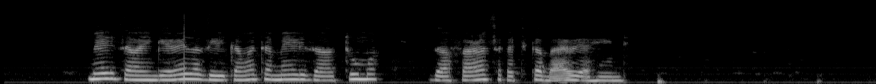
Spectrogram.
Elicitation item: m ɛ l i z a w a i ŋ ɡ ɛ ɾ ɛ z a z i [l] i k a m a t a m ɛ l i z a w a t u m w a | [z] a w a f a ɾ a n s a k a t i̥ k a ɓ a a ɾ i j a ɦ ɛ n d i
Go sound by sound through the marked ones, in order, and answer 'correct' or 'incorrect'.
correct, correct

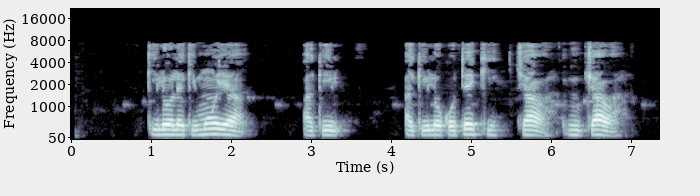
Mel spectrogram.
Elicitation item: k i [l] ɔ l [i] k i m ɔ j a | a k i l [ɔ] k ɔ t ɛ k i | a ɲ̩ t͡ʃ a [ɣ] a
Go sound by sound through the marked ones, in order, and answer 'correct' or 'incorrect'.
correct, incorrect: ɛ, correct, incorrect: w

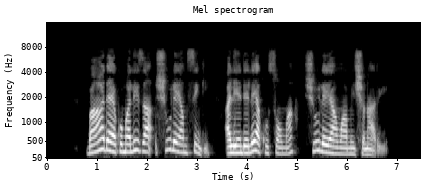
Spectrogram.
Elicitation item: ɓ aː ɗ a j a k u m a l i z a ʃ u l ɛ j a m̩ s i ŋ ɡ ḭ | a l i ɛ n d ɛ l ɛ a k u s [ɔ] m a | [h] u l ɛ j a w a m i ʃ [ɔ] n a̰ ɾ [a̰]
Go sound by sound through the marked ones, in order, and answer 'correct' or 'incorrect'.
correct, incorrect: ʃ, correct, incorrect: ḭ

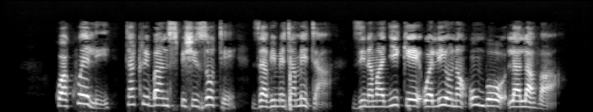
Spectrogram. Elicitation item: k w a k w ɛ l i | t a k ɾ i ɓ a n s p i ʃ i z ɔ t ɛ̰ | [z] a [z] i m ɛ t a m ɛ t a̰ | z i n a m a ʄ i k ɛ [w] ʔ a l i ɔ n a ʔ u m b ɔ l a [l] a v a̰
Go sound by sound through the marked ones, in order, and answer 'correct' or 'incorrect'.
correct, incorrect: v, correct, correct

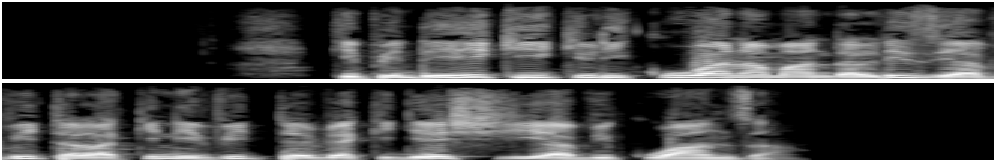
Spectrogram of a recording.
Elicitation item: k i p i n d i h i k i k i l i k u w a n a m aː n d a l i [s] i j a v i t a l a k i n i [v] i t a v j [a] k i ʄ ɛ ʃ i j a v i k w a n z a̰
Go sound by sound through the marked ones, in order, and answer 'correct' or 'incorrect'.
incorrect: z, correct, correct

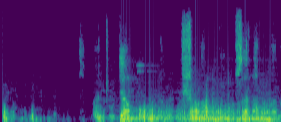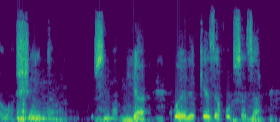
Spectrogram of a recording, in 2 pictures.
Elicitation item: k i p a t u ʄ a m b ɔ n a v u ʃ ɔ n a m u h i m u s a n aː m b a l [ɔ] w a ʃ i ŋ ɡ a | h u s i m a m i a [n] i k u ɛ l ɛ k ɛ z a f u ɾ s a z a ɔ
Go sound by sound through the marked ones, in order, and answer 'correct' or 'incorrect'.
correct, correct

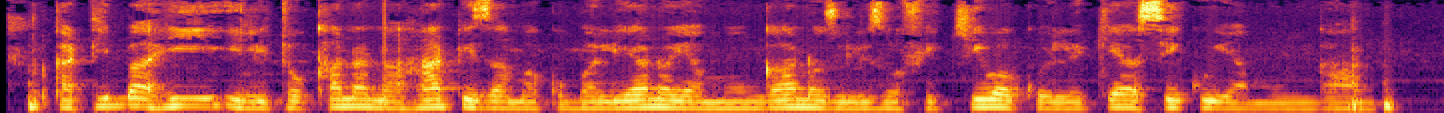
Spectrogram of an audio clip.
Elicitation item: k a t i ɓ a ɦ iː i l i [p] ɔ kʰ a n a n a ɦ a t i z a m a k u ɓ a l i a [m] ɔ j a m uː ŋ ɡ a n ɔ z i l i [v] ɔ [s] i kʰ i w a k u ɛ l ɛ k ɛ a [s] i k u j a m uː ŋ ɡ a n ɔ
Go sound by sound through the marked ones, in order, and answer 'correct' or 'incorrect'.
incorrect: t, incorrect: n, incorrect: z, incorrect: f, correct

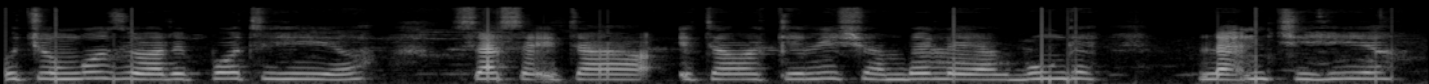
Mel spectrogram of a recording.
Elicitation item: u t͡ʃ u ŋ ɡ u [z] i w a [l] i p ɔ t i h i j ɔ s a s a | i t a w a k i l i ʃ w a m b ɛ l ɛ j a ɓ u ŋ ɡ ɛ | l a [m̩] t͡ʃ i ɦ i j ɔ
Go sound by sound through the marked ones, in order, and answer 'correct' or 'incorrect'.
correct, incorrect: ɾ, incorrect: ɲ̩

